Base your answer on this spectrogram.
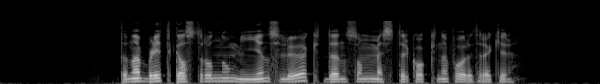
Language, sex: Norwegian, male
